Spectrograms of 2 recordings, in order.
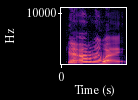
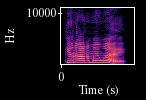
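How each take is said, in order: First: Said in the usual way. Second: High mocking get out of my way; mock bossy. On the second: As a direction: push the line up high like a snotty driver. Mocking truck drivers.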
